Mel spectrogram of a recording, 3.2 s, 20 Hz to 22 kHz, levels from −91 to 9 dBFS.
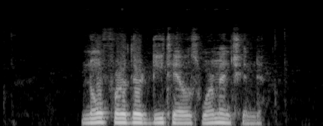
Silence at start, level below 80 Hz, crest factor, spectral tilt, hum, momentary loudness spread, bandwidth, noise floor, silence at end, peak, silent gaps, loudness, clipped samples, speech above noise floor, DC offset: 0.8 s; -56 dBFS; 14 dB; -8 dB/octave; none; 16 LU; 7.2 kHz; -80 dBFS; 0.6 s; -8 dBFS; none; -21 LUFS; under 0.1%; 60 dB; under 0.1%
